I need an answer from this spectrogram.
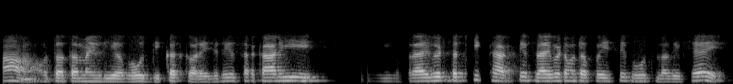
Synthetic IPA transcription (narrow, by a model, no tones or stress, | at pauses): ɦãot̪ɔt̪əməɪnlijebəɦut̪̚d̪ikːət̪kəɾɛt͡ʃʰɛt̪esəɾkaɾi | pɾajbʱeʈt̪ɔʈʰik̚ʈʰakt̪epɾajbʱeʈmẽt̪əpəjsebəɦut̪ləɡɛt͡ʃʰɛ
